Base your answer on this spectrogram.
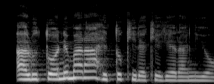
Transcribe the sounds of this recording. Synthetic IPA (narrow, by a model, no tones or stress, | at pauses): aɾutɔnemaɾaːɦetokiɾɛkeɣɛɾaniɔ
